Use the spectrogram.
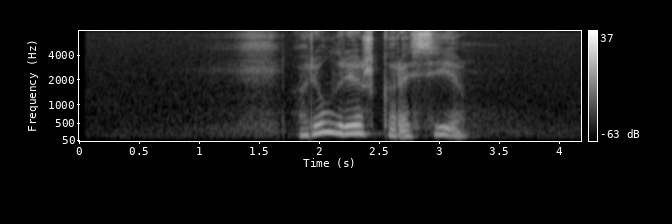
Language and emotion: Russian, neutral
